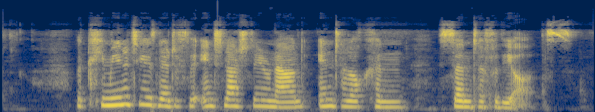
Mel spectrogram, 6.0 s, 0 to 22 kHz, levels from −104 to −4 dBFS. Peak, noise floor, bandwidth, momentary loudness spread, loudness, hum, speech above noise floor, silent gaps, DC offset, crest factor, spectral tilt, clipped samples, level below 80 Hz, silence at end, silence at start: 0 dBFS; -46 dBFS; 10.5 kHz; 12 LU; -15 LUFS; none; 29 dB; none; under 0.1%; 18 dB; -1.5 dB/octave; under 0.1%; -60 dBFS; 0.2 s; 0.1 s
